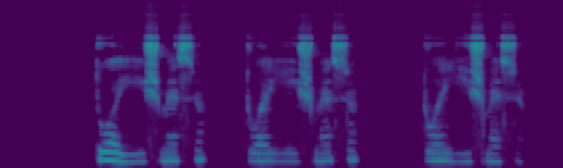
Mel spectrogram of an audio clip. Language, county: Lithuanian, Kaunas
